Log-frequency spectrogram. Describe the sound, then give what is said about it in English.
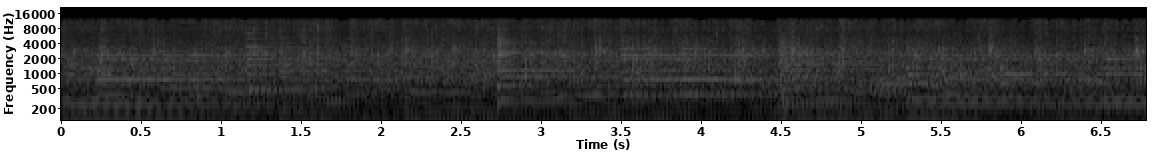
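An audience claps steadily in a dense, continuous wash of many hands, layered over sustained musical chords that shift pitch every few seconds, with no clear talk on top. “Now clap your hands and tell God you're going to release the ghost.”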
